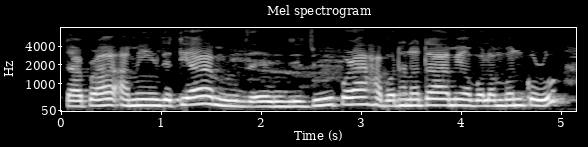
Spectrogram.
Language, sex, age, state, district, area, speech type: Assamese, female, 45-60, Assam, Sivasagar, rural, spontaneous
